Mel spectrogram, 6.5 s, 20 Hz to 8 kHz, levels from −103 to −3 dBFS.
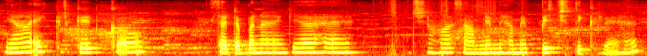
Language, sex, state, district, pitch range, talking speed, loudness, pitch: Hindi, female, Punjab, Fazilka, 220-240 Hz, 150 wpm, -18 LUFS, 235 Hz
